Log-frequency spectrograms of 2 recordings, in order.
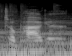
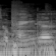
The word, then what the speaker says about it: Topanga: not gonna correct you is it topaga Topanga yes Topanga we made it through Topanga uh to Mulholland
